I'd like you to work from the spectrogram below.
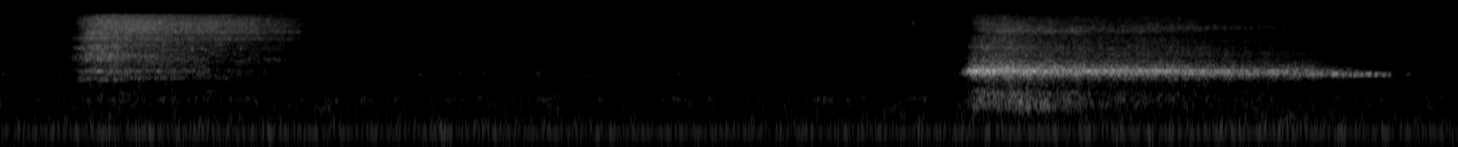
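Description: Slow breathing exercise: a soft, airy inhale, a long silent hold, then a longer, louder exhale that tails off. Both breaths are faint and breathy, with no talking.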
